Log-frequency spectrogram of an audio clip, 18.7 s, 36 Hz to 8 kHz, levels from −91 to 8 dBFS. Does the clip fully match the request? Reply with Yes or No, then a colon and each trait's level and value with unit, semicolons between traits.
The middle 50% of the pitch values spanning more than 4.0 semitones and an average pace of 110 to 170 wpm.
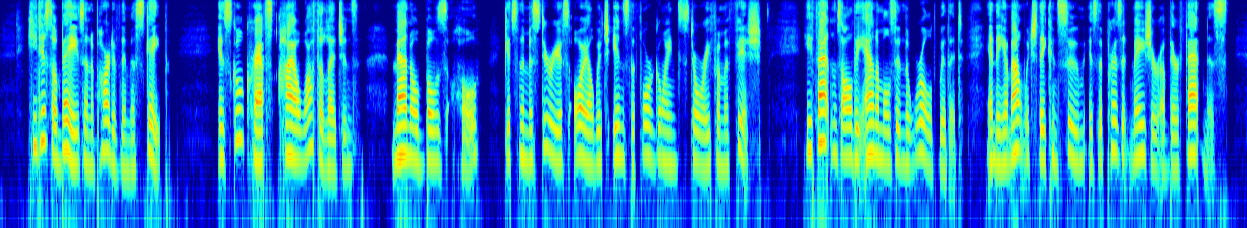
No: average, 3.3 semitones; average, 165 wpm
